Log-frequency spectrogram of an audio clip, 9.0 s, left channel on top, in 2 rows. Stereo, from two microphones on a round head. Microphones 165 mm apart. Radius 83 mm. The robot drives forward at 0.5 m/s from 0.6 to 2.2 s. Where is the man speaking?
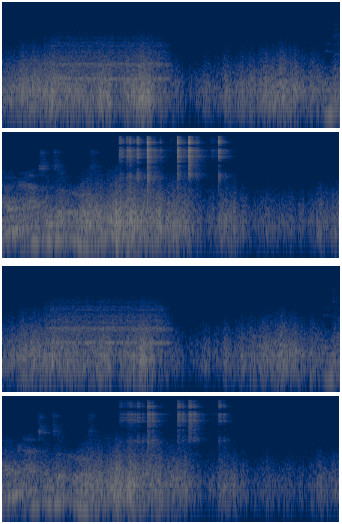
80° right, 4.5 m.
